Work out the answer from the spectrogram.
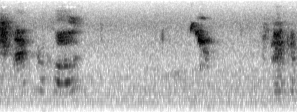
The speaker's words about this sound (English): And that's where this audio from the parrot is coming from.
